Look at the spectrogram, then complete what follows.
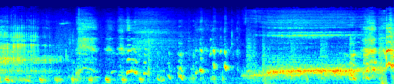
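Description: A man's voice making rapid, breathy wordless vocal noises, about four a second, then a long held vocal tone from about three and a half seconds in: a mime's vocal sound effects.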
